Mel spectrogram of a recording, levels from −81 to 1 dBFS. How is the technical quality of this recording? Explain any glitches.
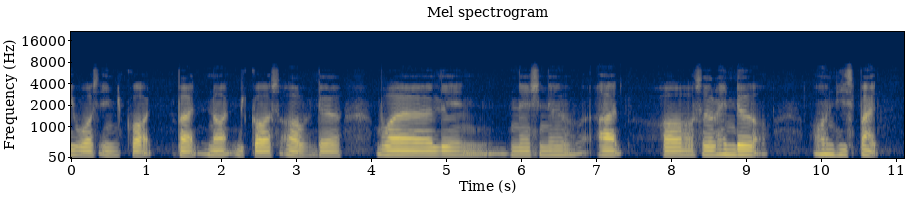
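There's one glitch to flag. From 3.02 to 3.05 s, lost LE Audio frames drop about 15 ms, which fits two 7.5 ms frames. The LC3 decoder fills the gap with the last spectrum using random signs, so the speech gets a brief grainy smear.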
